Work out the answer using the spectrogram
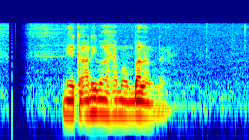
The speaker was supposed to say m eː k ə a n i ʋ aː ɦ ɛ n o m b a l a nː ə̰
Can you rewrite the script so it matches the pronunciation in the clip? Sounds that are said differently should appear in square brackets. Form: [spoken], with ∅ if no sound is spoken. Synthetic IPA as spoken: m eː k ə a n i ʋ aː ɦ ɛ [m] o m b a l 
